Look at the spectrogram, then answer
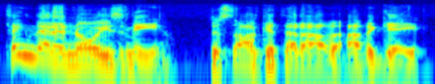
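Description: A man hosting a casual podcast chat, rambling and halting with lots of fillers and restarts. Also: mid-range voice, very animated, a bit bright, no room sound. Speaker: podcast host.

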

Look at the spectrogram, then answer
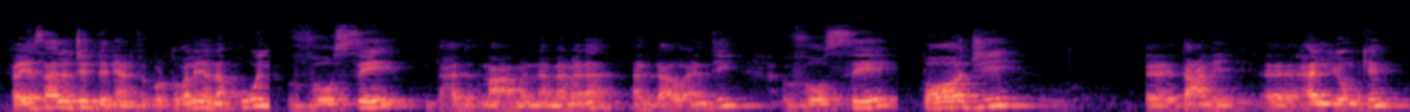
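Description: Man teaching in an echoey room. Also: mid-range voice. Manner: slow, repeats each phrase several times. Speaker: language teacher. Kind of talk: casual video lesson. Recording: echoey room, far from mic.

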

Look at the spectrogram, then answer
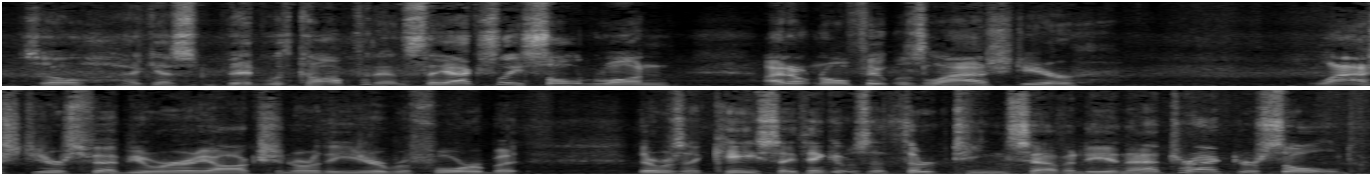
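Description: A man's voice: on the high side, normal speed, slight background noise. A man giving a casual, rambling walk-around commentary outdoors at a snowy equipment auction lot, talking into a handheld camera. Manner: relaxed, rambling, uses fillers. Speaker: farm equipment vlogger.

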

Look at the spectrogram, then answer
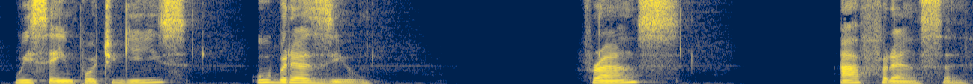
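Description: A woman with a fairly low, warm voice narrates a scripted bilingual language lesson. As a language teacher, she speaks carefully and spells words out.

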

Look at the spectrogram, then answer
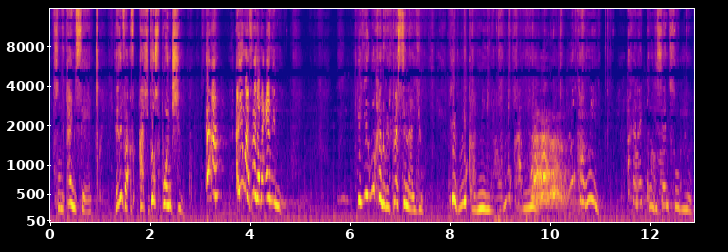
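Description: High, shrill indignant woman. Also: very animated, normal speed. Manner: indignant, loud scolding with sharp swings. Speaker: comic actor. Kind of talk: comedy skit acting.

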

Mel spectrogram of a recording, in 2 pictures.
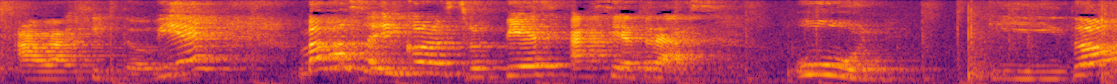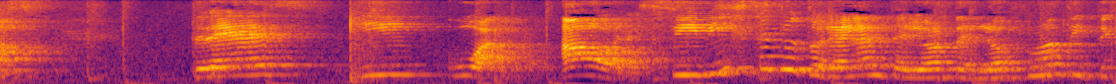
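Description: A young woman with a very high, bright voice leads a dance lesson. She counts the beats and makes sound effects for the steps, keeping it upbeat and encouraging. She is heard from a distance in a very echoey room, with faint music underneath. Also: a little hiss or hum. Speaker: dance instructor. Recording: very echoey room, mic far off.

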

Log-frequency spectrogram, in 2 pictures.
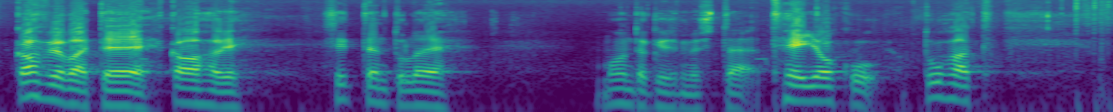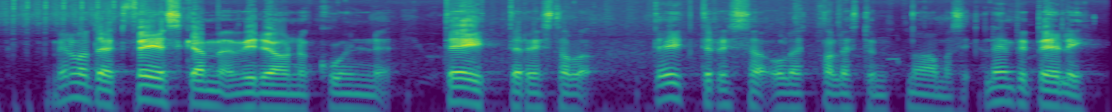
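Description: A young man reading viewer questions off his phone and answering them casually, with many fillers and restarts. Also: fairly low pitch. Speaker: gaming channel creator answering viewer questions.

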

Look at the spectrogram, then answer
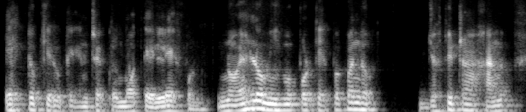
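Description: A man's voice: fairly low pitch, fairly quick, muffled recording. A man teaching real estate agents in a live webinar, talking to his audience directly and thinking aloud as he clicks through screens. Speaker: real estate marketing instructor.

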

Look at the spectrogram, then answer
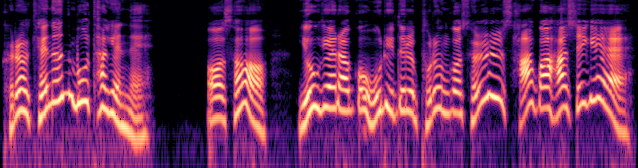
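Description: Cartoon old hermit men voiced by a woman, bickering, drawn-out whine. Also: sits high, very animated, no echo, clean studio sound, voice pushed up. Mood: grudging. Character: two quarrelsome old male mountain hermits. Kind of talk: storybook cartoon voicing.

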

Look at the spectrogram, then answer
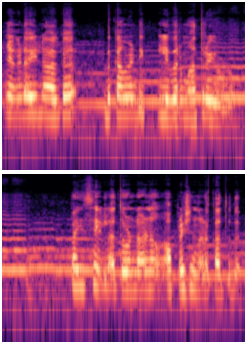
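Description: Tearful young woman with a creaky voice. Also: high-pitched, little pitch movement, a little fast. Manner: distressed, pleading. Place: outdoors in front of a hospital at night. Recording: music playing behind the voice.

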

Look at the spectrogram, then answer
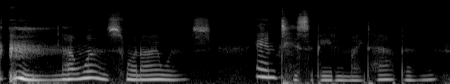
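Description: With a mid-range, slightly rough voice, a woman slowly acts out an intimate ASMR scenario as a doting, gentle, teasing dominant girlfriend. She often whispers close to the mic in a soothing, affectionate murmur, and the recording is dry.

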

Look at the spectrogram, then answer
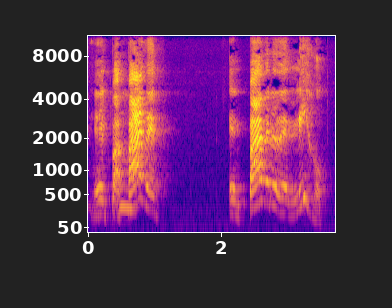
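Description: Bright lively woman stumbling through English. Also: sits high, slow. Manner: confused, repeats words, laughs at herself. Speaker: show regular learning English. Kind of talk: casual comic chat.

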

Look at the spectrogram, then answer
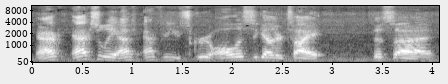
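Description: Here a man with a fairly high voice talks at a moderate pace, slight noise in the background. He's a DIY video host in a cluttered home workshop, casually rambling through a build step by step, repeating words and leaning on fillers.

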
